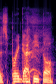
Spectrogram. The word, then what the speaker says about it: Sprigatito: That's how you pronounce it. Sprigatito.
